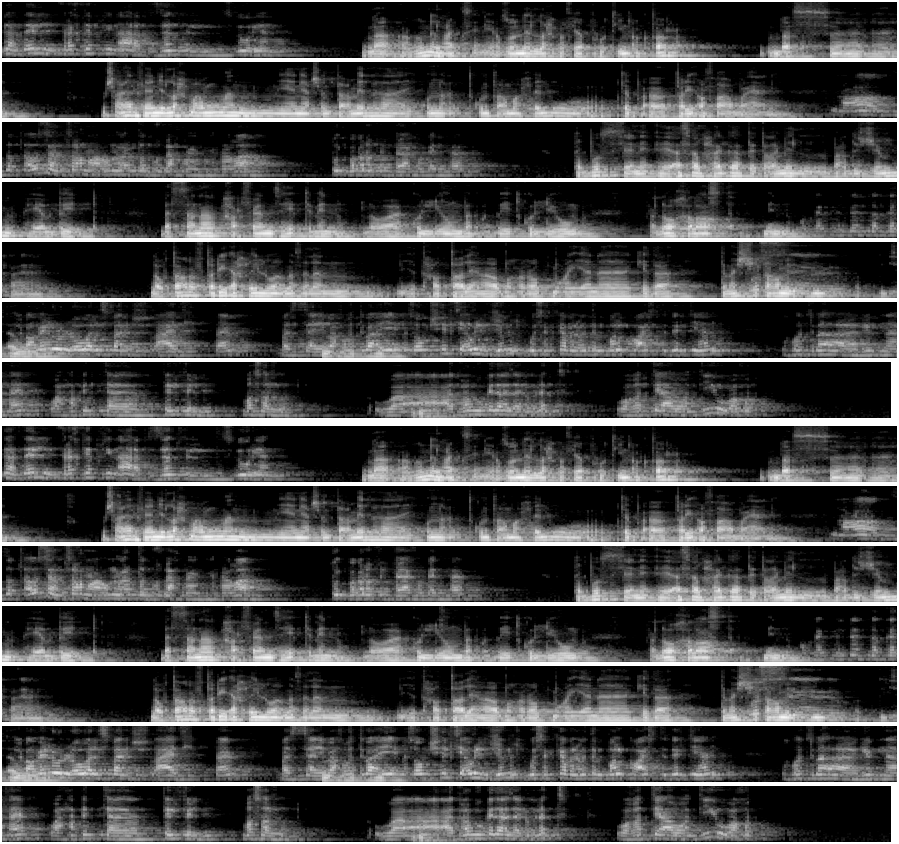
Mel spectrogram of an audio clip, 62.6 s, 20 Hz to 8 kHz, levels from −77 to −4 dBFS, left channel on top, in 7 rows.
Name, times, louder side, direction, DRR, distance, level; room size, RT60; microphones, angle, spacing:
voice 1, 0.0-2.7 17.2-20.5 21.2-22.6 33.6-34.0 34.8-36.3 43.2-44.3 44.8-47.1 47.5-51.9 52.5-55.7 56.1-56.5 57.4-59.3 59.8-61.2, right 2 dB, 55° right, 1 dB, 3.4 m, -30 dB
voice 2, 3.6-6.8 7.6-9.0 9.9-16.7 23.6-27.6 28.4-32.7 33.3-34.0 34.4-34.7 35.9-36.2 37.3-42.5 43.0-44.0 44.6-45.1 47.9-48.6 57.8-58.0, equal, 5° right, 4 dB, 1.2 m, -20 dB
29.5 x 26.5 x 3.3 m, 0.87 s
head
